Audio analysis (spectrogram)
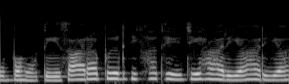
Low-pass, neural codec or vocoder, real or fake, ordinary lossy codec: none; none; real; none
